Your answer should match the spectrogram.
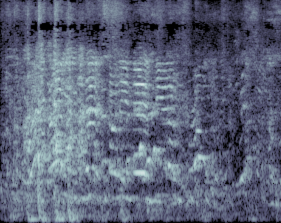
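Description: Several voices talking, partly overlapping, with the echo of a large hall.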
